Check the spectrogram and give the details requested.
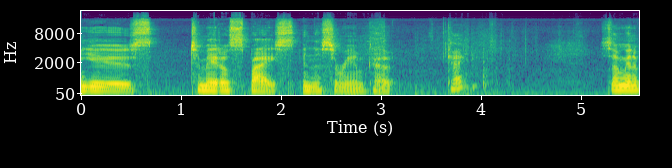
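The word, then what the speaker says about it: Ceramcoat: This is pronounced ceram coat, not cream coat. It's easy to call it cream coat because your mind will flip the letters around. And uh but it is ceram coat.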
